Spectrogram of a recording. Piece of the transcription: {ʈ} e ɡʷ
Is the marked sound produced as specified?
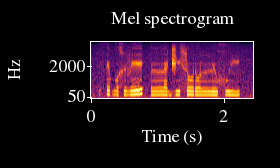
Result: no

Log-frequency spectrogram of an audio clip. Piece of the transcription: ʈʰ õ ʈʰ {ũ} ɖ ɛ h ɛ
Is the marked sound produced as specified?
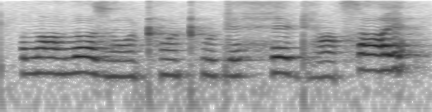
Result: no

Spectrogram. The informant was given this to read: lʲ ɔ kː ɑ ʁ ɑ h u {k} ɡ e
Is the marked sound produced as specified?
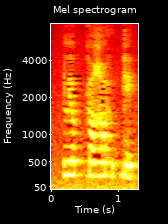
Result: yes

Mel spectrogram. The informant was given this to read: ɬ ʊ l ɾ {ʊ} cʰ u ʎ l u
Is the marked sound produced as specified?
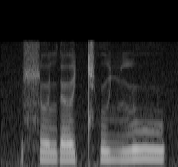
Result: no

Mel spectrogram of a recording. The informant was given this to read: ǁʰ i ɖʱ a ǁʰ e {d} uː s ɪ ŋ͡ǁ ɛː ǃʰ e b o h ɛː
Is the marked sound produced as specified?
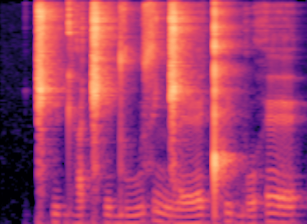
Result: yes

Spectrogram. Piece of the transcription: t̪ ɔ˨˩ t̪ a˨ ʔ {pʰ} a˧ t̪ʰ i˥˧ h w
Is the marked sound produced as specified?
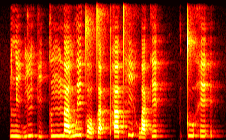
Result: yes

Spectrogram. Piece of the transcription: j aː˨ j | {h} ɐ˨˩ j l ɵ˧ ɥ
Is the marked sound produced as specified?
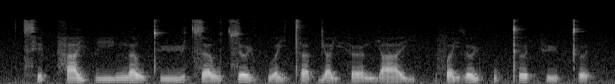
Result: no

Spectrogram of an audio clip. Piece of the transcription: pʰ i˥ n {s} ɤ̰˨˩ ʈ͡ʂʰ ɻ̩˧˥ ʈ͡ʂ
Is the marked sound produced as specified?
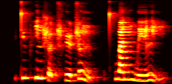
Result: no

